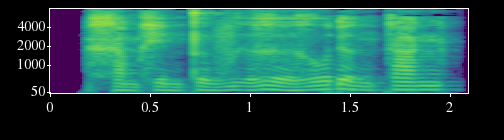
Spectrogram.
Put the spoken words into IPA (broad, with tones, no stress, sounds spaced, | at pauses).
x a˨˩˨ m x e˨˩˨ m t̪ ə˨˩˨ w v ɨ˨˩˦ ə̯ ɣ əː˨˩˨ ɣ o˧˥ ɗ əː˨˩ ŋ k a˧ ŋ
